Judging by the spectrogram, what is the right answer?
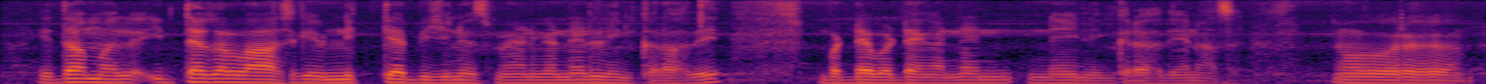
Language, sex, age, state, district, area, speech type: Dogri, male, 30-45, Jammu and Kashmir, Udhampur, rural, spontaneous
